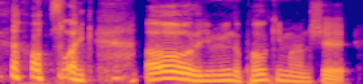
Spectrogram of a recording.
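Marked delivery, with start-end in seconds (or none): none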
